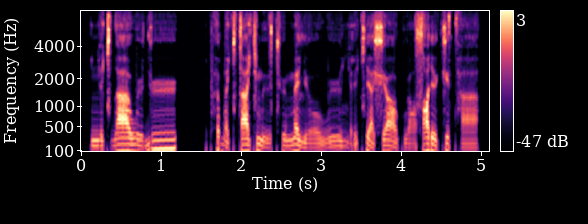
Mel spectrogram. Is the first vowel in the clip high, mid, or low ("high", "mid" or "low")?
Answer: mid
